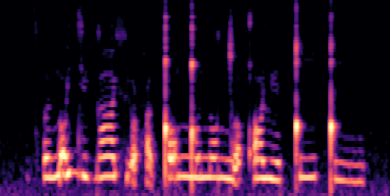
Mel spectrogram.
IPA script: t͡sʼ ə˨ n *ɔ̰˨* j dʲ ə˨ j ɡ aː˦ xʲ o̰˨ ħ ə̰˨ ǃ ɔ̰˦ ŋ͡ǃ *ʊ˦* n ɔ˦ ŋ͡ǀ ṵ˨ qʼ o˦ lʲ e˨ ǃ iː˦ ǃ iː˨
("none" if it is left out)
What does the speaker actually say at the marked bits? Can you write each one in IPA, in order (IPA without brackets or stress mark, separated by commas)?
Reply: ɔ̰˦, ʊ˦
